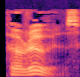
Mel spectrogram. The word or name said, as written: peruse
